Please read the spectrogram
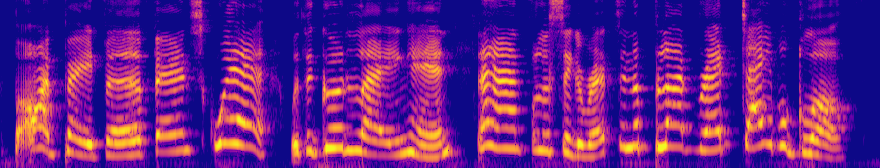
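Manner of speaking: put-on a plain country girl protesting; young girl Midge. A narrator's reading. Midge voiced pleading.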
